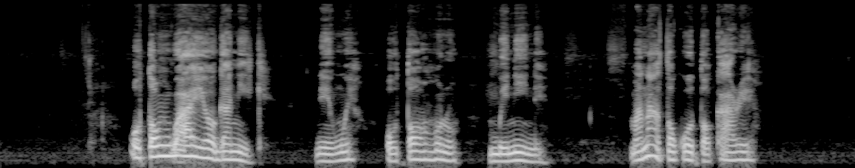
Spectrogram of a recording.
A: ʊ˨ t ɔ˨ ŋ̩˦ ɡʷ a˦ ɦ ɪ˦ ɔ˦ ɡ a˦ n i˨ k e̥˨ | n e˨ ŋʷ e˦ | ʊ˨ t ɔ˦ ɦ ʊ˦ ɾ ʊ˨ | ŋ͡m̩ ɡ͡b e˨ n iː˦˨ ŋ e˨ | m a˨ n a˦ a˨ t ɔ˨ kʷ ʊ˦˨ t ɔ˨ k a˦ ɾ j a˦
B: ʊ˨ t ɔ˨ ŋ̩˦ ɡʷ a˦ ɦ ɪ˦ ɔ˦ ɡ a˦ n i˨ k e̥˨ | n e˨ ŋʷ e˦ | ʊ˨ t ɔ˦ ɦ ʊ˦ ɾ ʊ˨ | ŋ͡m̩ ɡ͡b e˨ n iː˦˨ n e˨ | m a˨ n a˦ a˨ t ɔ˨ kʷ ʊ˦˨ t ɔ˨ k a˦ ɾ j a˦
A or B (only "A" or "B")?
B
